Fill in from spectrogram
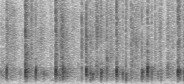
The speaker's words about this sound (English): So first of all, can we give a round of applause for everyone who showed up? Come on. Good job, guys. Really appreciate you coming out.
